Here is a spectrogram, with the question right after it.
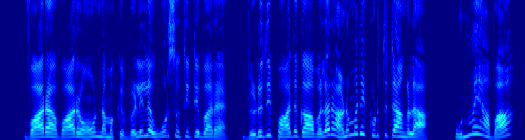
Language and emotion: Tamil, surprised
